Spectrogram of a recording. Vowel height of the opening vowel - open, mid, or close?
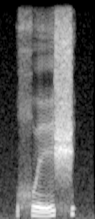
mid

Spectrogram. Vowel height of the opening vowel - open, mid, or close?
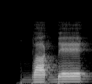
open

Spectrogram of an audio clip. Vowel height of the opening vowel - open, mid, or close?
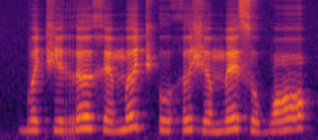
mid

